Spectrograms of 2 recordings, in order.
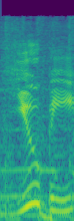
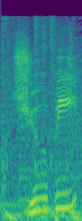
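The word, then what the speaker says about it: jubeat: other bowani games uh you beat which a lot of people mispronounce chewbeat because it has a j but the j is actually silent it's ubi uh you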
